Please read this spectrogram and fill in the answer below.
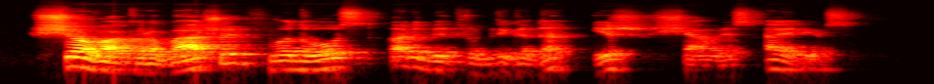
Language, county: Lithuanian, Šiauliai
